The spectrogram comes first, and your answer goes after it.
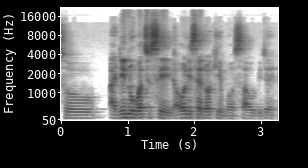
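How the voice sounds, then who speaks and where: A man speaks in a fairly low voice. His intonation is flat and monotone. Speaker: bus driver. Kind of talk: interview.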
